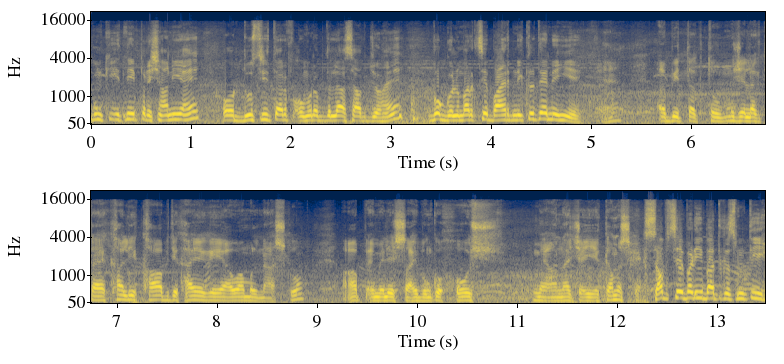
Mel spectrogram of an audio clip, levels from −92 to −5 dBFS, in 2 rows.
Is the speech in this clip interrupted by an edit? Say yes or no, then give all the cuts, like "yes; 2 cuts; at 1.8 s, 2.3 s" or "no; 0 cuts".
yes; 2 cuts; at 5.0 s, 12.2 s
